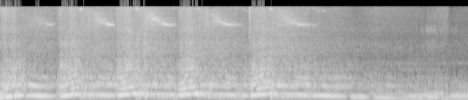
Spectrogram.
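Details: Cold start after sitting a couple weeks, turbocharged engine with a makeshift exhaust off the stock turbo elbow. Repeated quick blips give a raspy, chuffing note rising with revs, so the exhaust is leaking at the joints.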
